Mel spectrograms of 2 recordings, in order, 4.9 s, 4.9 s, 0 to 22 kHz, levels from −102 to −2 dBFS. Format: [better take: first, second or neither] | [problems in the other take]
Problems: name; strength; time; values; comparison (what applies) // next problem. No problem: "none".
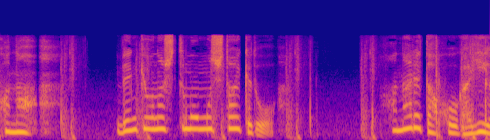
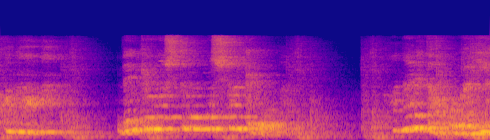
first | room echo; dies away in 1.3 s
